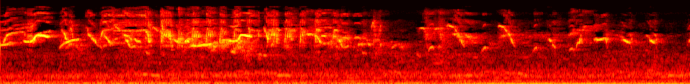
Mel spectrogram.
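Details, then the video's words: Oriental magpie-robin sings a wild-type song, a rich, fast run of varied whistles and chattering notes, loud then softer and scattered, over a low hum; recording used for trapping and for training young birds' voices. "Chòe than hót giọng rừng"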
